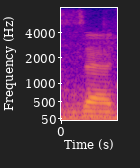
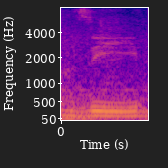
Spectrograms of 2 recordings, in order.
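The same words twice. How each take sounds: First: The letter is said as 'zed'. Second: The letter is said as 'zee'. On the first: This is the speaker's natural Canadian reading. "I naturally read that as Z because I'm a Canadian" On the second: This is how the title is meant to be said. "I know it's Z"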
